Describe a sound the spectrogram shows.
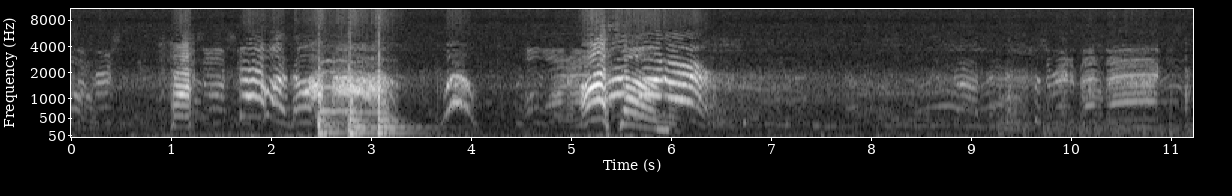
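Young women shout and chant loudly together close by.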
